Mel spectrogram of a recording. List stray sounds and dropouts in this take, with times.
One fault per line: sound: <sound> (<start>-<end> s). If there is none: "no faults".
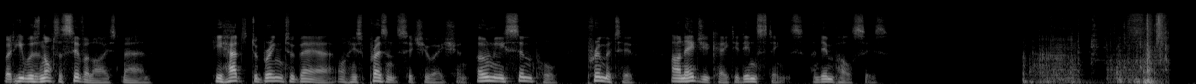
sound: squeak (10.2-11.8 s)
